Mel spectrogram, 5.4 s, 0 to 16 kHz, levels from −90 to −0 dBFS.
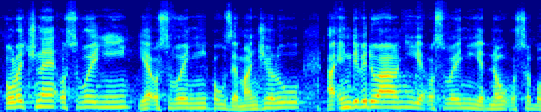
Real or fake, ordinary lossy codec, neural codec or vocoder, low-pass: fake; Opus, 32 kbps; codec, 44.1 kHz, 7.8 kbps, Pupu-Codec; 14.4 kHz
